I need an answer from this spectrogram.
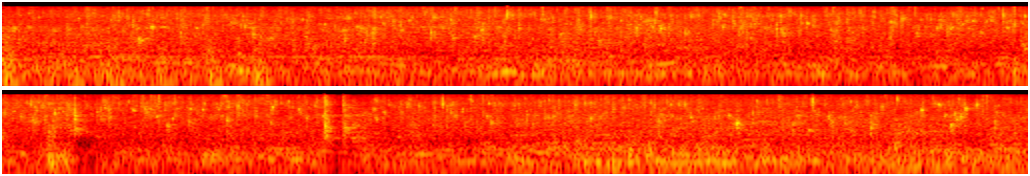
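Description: Potato pancakes frying in a wide pan of hot oil: a steady, dense sizzle full of small crackles.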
